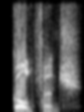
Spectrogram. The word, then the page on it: goldfinch: American English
